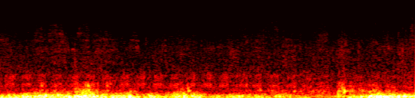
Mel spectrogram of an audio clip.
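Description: Wind buffeting the handheld recorder's microphone: an uneven low rumble that rises and falls in gusts, dipping about three seconds in and swelling again near the end.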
